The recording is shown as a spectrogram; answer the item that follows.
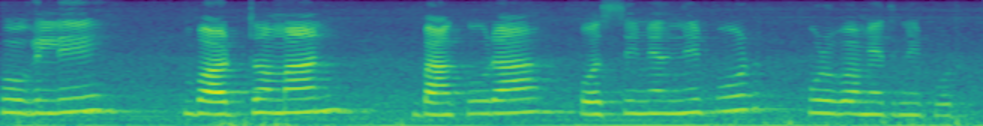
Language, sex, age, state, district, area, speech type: Bengali, female, 18-30, West Bengal, Paschim Medinipur, rural, spontaneous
